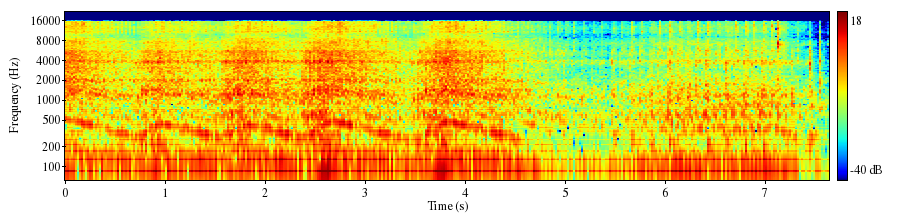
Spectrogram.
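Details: 2019 Fazer 150 motorcycle, nearly new: clear whine rising with each rev blip and falling as engine settles, following engine speed; not bearing or clutch, identified as stator whine.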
